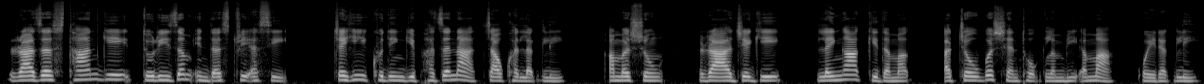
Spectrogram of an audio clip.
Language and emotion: Manipuri, neutral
